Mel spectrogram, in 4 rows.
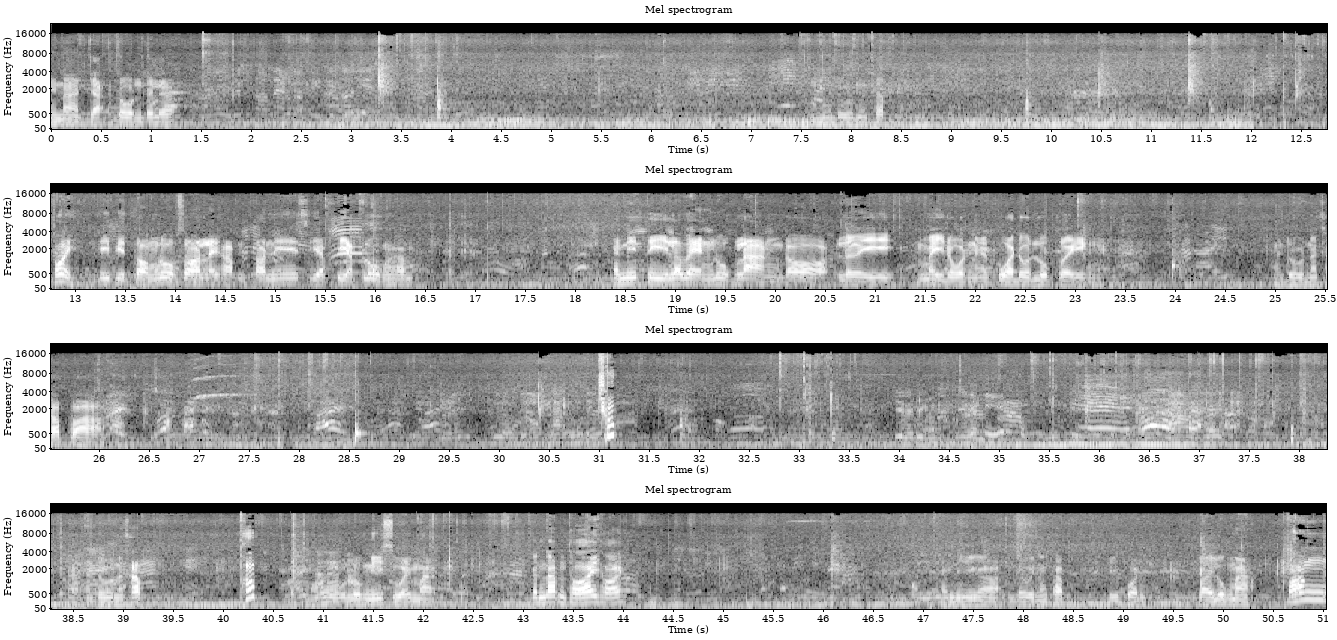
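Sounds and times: people talking: 0.0 - 9.1, 9.7 - 51.0.

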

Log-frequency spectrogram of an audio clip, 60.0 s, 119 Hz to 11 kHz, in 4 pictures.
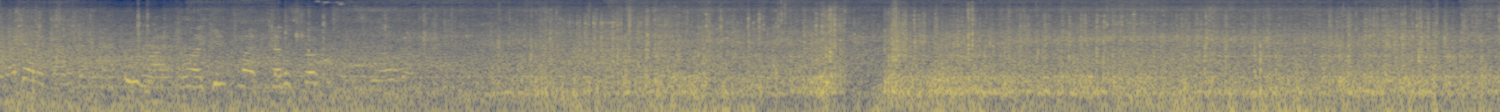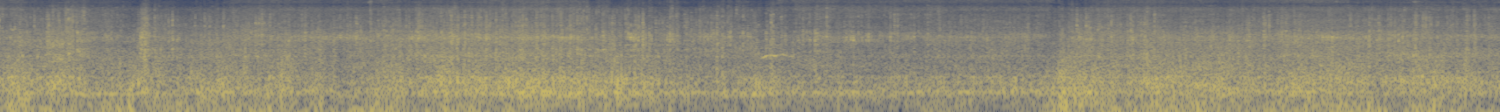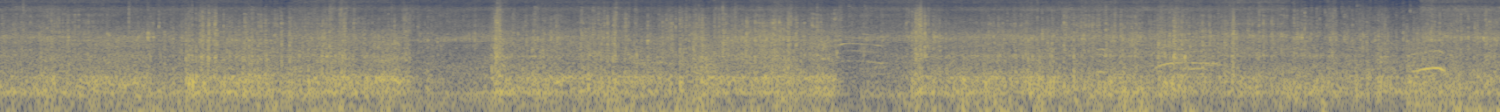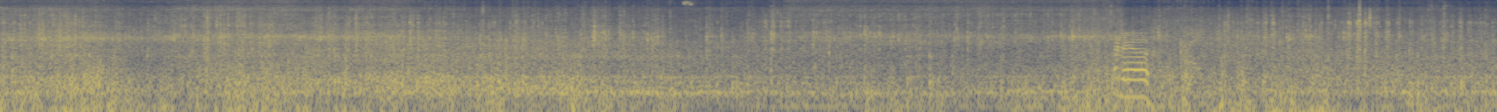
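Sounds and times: bike tyres rolling on dirt: 0.0 - 59.9
wind rushing over microphone: 0.0 - 59.9.

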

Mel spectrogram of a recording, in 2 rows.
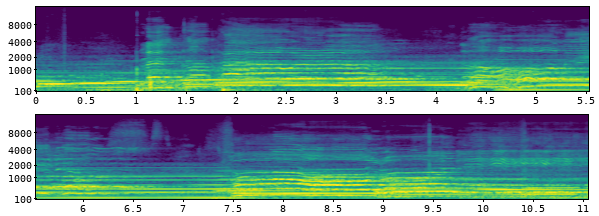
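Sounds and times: sustained gospel chords: 0.0 - 11.0
person singing sliding notes: 1.0 - 11.0.

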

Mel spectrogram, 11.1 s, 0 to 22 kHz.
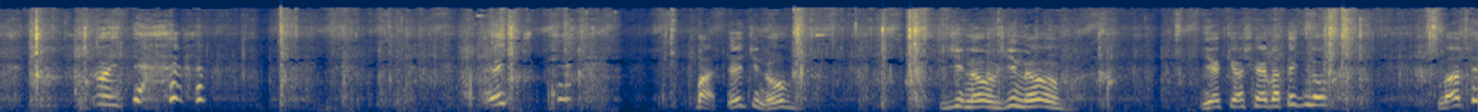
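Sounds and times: bicycle rattling on rocky trail: 0.0 - 11.0.

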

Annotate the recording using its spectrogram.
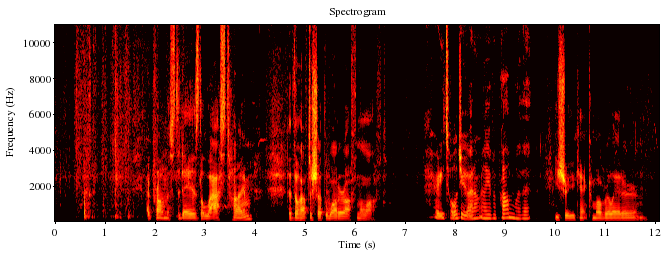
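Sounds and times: clothing rustling: 0.0 - 3.6.

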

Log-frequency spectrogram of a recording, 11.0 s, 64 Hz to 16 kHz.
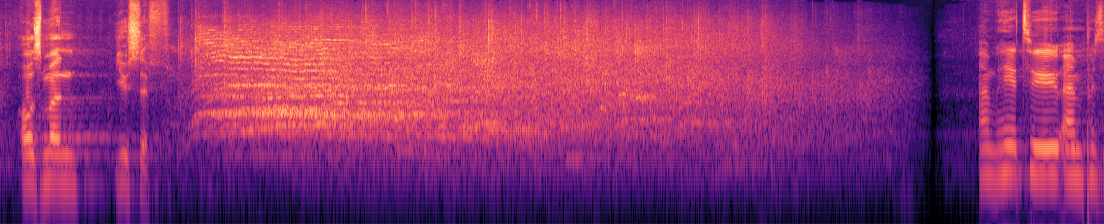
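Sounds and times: audience applause: 1.7 - 9.3.

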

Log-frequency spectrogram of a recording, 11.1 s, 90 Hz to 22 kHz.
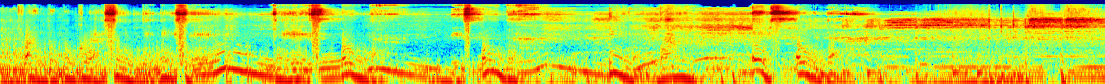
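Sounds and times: motorcycle engine revving: 0.0 - 11.0.

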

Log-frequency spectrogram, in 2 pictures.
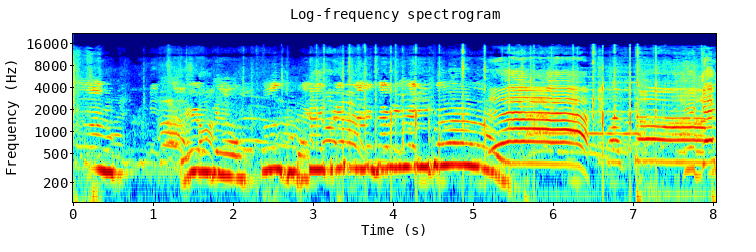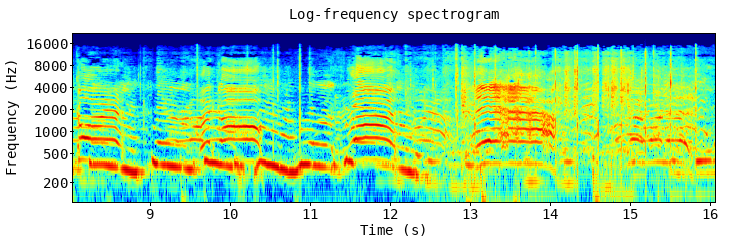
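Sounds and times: crowd chattering: 0.0 - 16.0
person yelling: 4.7 - 6.4, 11.1 - 14.1.

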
